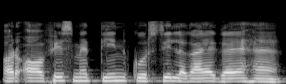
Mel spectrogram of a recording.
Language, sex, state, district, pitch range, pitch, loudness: Hindi, male, Jharkhand, Garhwa, 140-165 Hz, 150 Hz, -12 LUFS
